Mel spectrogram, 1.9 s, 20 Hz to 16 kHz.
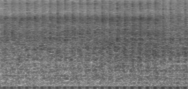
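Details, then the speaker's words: Yamaha NMAX V2 scooter: steady idle thump with a loose metallic clatter on every beat, reportedly louder on a cold start and slightly quieter when warm. Teardown found a crushed cam bearing. "So maingay talaga makalansing ayan. So mas maingay daw nga yan pag buo ng start eh."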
